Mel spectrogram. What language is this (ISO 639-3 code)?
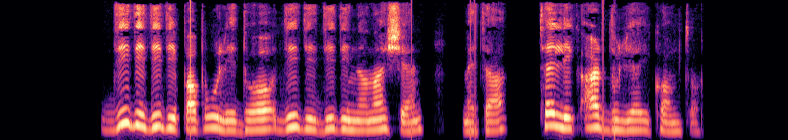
lzz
